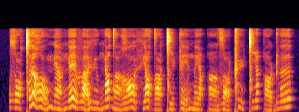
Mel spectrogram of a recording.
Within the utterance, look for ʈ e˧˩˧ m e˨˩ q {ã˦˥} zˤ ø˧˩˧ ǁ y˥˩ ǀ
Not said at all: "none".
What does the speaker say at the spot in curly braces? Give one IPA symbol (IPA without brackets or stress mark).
ã˨˩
